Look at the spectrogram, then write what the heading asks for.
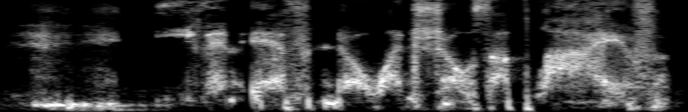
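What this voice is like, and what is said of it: Whispering. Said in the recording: “I'm going to whisper it into my microphone”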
